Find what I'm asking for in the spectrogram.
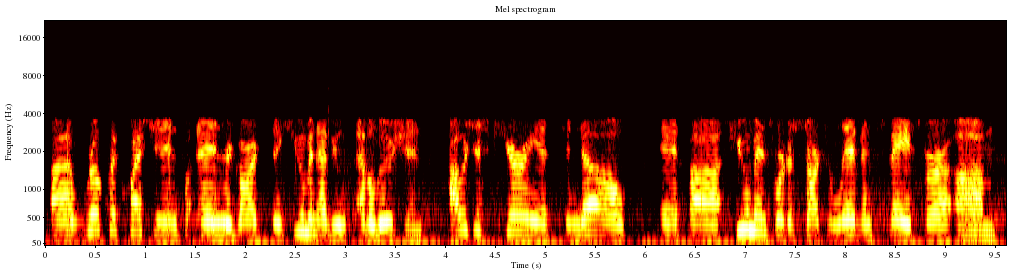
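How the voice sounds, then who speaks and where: A man's voice: sits high, moderate pace, narrow, tinny audio. A man calling in on a phone that sounds like a wind tunnel, asking a casual question hesitantly. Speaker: phone-in caller. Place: caller in a storm. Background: storm noise like wind tunnel.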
